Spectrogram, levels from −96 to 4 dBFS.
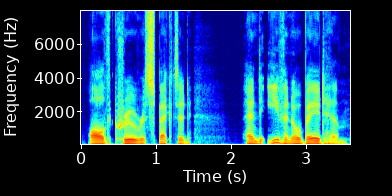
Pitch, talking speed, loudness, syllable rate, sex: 110 Hz, 135 wpm, -16 LUFS, 4.4 syllables/s, male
